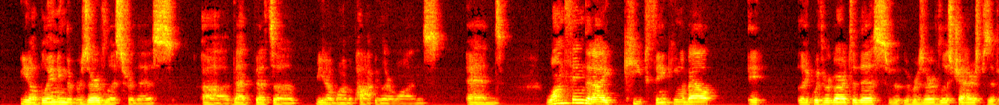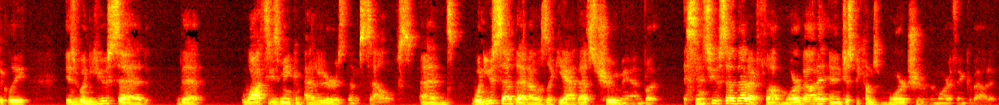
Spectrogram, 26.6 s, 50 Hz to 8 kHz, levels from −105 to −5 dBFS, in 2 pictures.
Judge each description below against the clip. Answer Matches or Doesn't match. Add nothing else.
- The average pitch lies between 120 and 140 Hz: Matches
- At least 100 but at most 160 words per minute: Doesn't match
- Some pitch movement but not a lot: Matches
